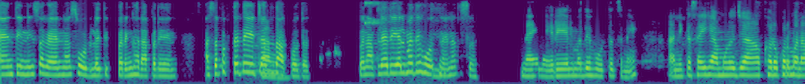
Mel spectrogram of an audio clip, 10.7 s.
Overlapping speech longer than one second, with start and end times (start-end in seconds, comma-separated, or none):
none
